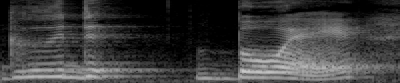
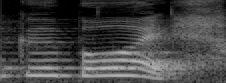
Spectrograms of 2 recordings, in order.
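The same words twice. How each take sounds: First: The D at the end of good is pronounced. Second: The D at the end of good is dropped. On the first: The speaker calls it wrong. "I don't say good boy" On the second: The speaker calls it right. "we naturally end up dropping that first consonant, the D"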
